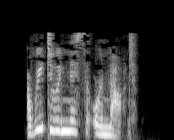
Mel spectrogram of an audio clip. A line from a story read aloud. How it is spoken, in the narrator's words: Nora snapped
